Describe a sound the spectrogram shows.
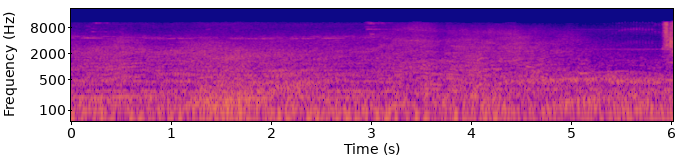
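A laser beam zaps and hums as it fires down from the sky.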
